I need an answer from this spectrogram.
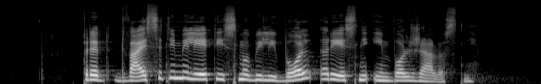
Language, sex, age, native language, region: Slovenian, female, 60+, Slovenian, Central Slovenia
